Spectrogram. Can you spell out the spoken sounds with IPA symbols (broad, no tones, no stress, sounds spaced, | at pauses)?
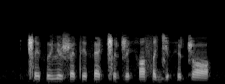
ǁ e θ ɯ lʲ æ ʂ æ t e θ æ ǁ e ʈ͡ʂ e h e sˤ e d͡ʑ ɯ h e ʈ͡ʂ ɒ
